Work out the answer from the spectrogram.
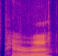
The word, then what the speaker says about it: pterodactyl: I have a suspicion that the silent P is purely due to English language influence, which also affects many other words that start with a PT.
